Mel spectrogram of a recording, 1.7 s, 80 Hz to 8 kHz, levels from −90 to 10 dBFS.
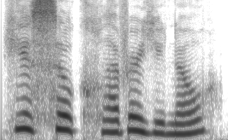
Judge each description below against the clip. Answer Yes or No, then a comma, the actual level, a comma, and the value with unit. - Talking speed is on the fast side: Yes, fast, 210 wpm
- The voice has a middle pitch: No, very high, 255 Hz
